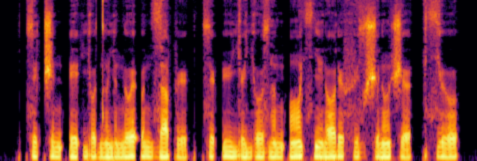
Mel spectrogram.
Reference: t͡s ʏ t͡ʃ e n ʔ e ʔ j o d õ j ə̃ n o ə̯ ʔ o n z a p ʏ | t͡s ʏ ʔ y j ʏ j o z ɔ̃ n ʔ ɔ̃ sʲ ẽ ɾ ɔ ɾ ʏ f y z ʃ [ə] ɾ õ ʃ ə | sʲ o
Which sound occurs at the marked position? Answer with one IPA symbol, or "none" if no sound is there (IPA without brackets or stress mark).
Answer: ʏ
